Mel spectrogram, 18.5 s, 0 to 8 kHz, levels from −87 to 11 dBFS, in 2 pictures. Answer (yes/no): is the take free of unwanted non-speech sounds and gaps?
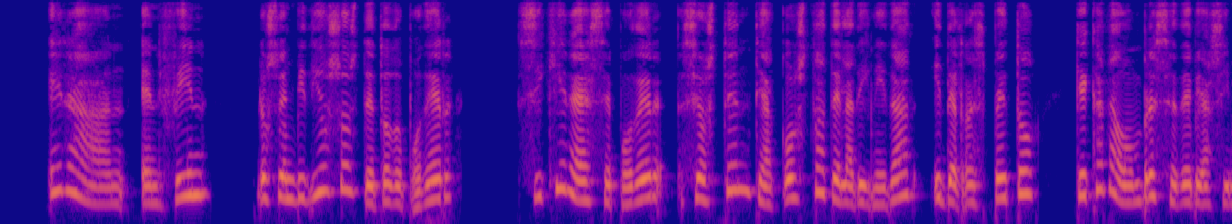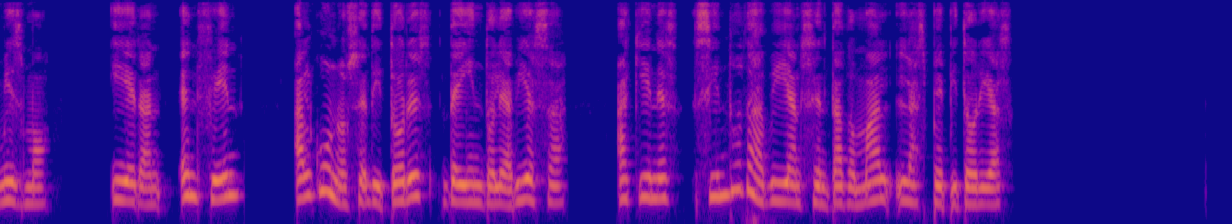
yes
